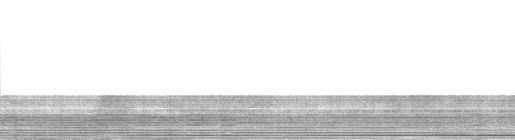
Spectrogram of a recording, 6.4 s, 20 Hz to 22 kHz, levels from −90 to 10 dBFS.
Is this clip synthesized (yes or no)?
yes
